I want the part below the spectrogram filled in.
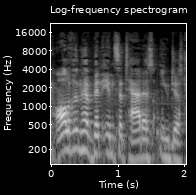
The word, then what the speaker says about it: Incitatus: his his name is pronounced Incitatus. – Incitatus. – Okay. – Yeah. Thanks. Incitatus.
